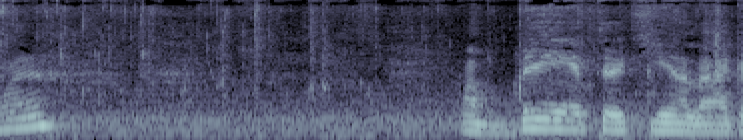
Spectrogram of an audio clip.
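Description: Hands rub wet raw chicken with soft squelching.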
